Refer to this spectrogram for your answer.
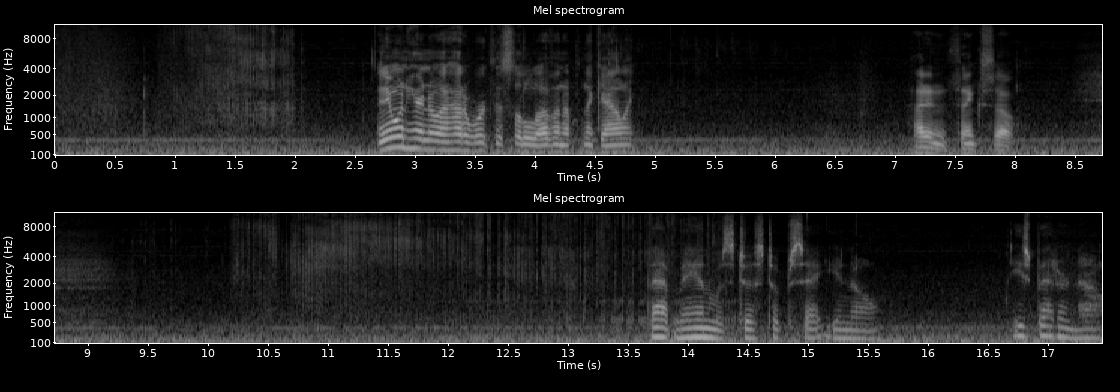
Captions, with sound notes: ANYONE HERE KNOW HOW TO WORK THIS LITTLE OVEN UP IN THE GALLEY ? I DIDN'T THINK SO. [ Tearing Continues ] [ Moaning ] THAT MAN WAS JUST UPSET, YOU KNOW. HE'S BETTER NOW.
